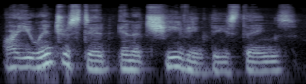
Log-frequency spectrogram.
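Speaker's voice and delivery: mentor leaning in. Retold or imitated. Mentor leans in to ask the boy, low and soft. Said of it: "He leans in and he says".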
